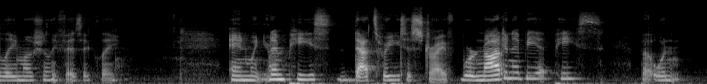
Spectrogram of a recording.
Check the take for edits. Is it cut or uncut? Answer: cut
